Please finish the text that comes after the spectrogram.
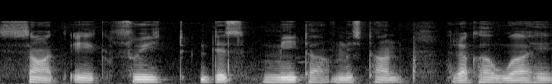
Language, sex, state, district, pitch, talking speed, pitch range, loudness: Hindi, male, Uttar Pradesh, Jalaun, 105 Hz, 100 wpm, 100-110 Hz, -17 LUFS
